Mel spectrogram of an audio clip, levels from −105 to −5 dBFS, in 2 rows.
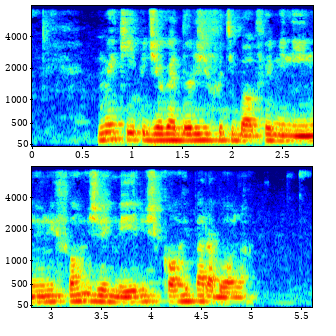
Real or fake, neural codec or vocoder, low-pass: real; none; 7.2 kHz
